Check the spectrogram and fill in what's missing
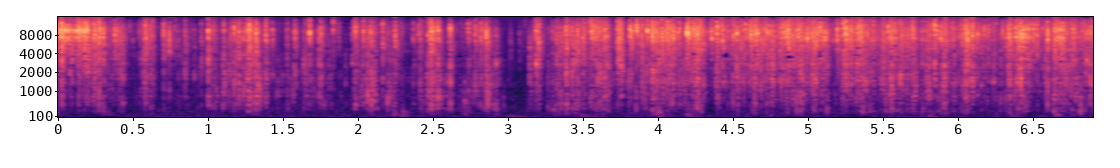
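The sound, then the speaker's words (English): A plastic bag of Twizzlers key lime pie filled twists crinkles and rustles as it is pulled open, a dense, continuous crackling lasting several seconds with no talking. “They, of course, you know, open like any bag of Twizzlers, which you're supposed to do 5 minutes into the movie.”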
